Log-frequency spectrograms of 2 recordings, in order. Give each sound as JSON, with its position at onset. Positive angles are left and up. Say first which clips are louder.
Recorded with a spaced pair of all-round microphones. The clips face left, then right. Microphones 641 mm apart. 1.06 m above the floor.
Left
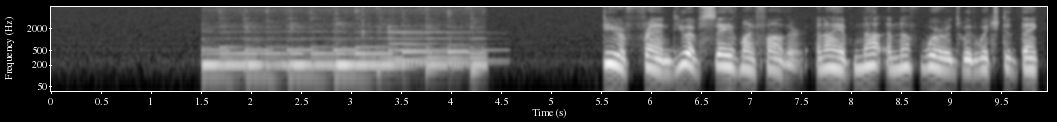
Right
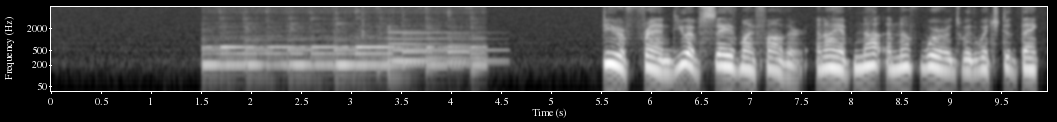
{"t": 1.5, "sound": "a guitar", "louder": "left 2 dB", "side_deg": 50}
{"t": 3.4, "sound": "a guitar", "louder": "even", "side_deg": -60}
{"t": 5.5, "sound": "a man speaking", "louder": "right 4 dB", "side_deg": -45}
